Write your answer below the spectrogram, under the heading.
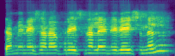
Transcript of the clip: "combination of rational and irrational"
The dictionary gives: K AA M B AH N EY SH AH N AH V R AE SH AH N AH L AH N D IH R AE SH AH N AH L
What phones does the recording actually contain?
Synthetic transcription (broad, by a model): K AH M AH N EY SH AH N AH P R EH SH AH N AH L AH N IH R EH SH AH N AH L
